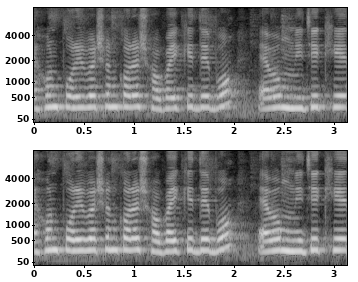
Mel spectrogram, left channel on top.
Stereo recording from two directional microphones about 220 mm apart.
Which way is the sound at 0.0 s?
15° right (ahead or behind).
